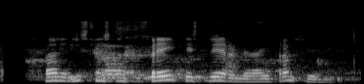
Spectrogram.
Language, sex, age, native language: Icelandic, male, 40-49, Icelandic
